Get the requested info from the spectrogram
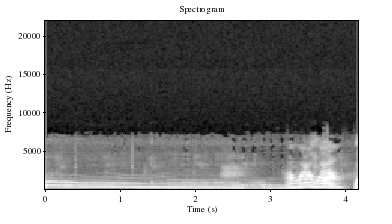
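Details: Pet dog Precious, a female, singing: a long, smooth, harmonic howl that slides slowly downward for about three seconds, then a brief wavering, rising-and-falling yelp near the end, in a quiet indoor setting.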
